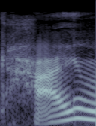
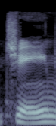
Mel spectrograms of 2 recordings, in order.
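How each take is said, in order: First: The name is pronounced the Spanish way, like 'HI-meh'. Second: The name is pronounced the English way, like 'JAY-mee'. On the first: "I majored in Spanish. So I saw your email and I was like" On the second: "Like most people would just say"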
